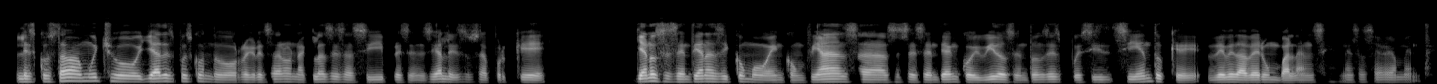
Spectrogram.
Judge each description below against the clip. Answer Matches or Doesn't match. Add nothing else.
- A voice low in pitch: Matches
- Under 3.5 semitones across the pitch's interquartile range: Matches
